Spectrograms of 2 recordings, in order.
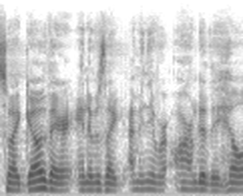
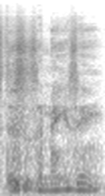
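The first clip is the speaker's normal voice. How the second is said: soft breathless whisper of wonder; awed whisper; 10 dB quieter than usual. Retold or imitated. Dictator overwhelmed by forgiveness, awed whisper. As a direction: hush it, completely overwhelmed.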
